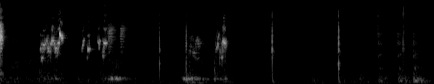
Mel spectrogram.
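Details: Pet budgerigar, a young parent bird, calling indoors: short harsh chirps and squawks in brief bursts, some with low throaty tones, followed by sparse clicks and quiet pauses.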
